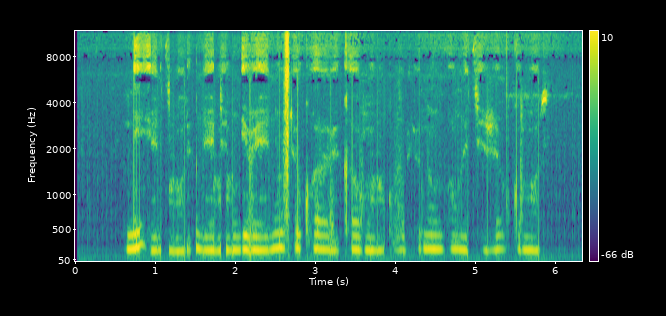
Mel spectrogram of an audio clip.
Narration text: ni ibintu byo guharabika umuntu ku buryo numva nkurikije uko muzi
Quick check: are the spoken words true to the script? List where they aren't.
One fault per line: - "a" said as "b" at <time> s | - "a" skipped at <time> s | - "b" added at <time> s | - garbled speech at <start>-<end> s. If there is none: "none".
- garbled speech at 0.9-2.1 s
